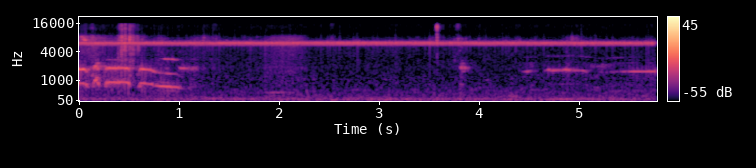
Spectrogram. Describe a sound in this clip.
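Leaves rustle softly as a hand brushes through a potted plant.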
